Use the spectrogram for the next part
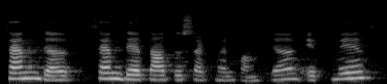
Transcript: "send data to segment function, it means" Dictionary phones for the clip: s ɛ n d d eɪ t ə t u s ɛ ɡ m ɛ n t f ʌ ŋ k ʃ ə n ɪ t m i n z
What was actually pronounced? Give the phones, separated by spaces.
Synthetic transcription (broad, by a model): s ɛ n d d eɪ t ə t u s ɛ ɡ m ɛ n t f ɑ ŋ ʃ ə n ɪ t m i n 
